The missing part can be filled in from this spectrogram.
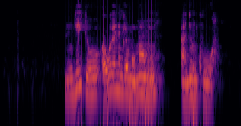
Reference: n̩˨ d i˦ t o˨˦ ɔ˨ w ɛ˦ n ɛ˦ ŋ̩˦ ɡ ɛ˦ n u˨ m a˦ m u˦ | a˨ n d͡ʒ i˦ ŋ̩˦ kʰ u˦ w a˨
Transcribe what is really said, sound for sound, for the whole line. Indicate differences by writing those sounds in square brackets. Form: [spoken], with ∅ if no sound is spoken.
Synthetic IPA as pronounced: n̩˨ d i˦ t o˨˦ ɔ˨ w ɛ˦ n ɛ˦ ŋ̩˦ ɡ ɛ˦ [m] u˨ m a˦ m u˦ | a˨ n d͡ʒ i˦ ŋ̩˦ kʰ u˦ w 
